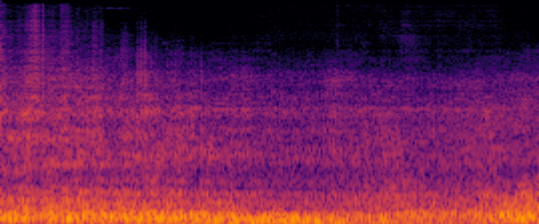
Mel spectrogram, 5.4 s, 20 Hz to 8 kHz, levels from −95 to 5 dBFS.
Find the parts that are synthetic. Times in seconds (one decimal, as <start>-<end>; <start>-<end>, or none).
2.1-2.7; 3.6-5.0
